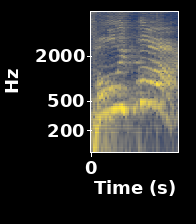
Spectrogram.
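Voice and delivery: high, loud, laughing shriek of disbelief; huge panicked outburst; shocked yell. Real, not acted. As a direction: scream it at the crowd. Comic reaction to HIV hint.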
